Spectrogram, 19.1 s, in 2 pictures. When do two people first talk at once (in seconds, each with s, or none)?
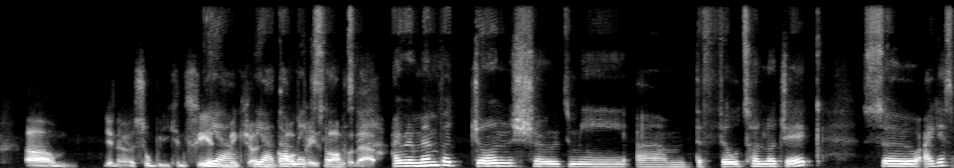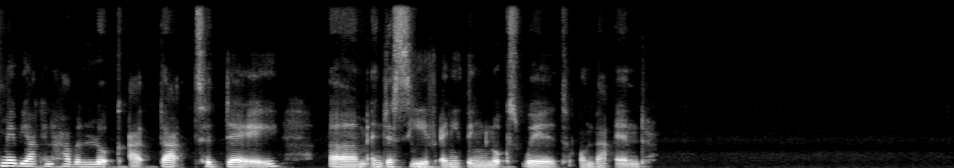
2.0 s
